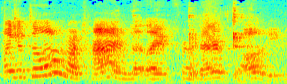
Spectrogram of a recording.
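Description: A woman's voice: on the high side, expressive, fairly quick, very noisy. A young woman at a family dinner, giving her opinions with teasing asides. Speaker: family member. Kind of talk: casual family dinner chat. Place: dining room at home. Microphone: far camera across table. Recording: echoey room, distant mic, table clatter.

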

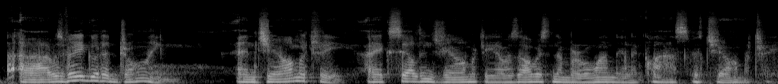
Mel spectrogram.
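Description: Unhurried older man, deep voice. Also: lively intonation. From Belgium. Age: 70s. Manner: unhurried, thoughtful storytelling with small restarts. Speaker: interviewee, engineer and company president. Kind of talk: reflective oral history interview. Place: small office, indoors, seated at a desk.

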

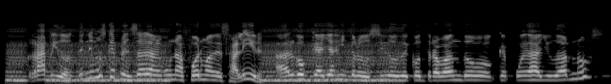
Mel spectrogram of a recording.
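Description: A woman's voice: mid-range voice, a little fast, lo-fi sound, natural voice. A woman voicing a tough, brash teenage monster girl, blunt and urgent, in a video game fan dub. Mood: irritated.

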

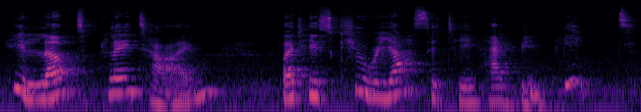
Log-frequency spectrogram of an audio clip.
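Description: Female storyteller for a picture-book read-aloud: higher-pitched, expressive, recorded in an echoey living room. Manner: careful, expressive reading with deliberate phrasing. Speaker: storyteller, channel host. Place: indoor living room by a fireplace. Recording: roomy echo, some background noise.

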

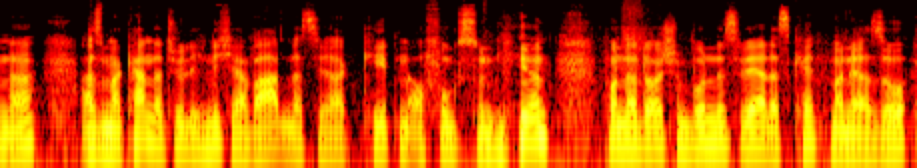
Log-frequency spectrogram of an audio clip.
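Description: Chatty young man vlogging in a forest. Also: medium pitch. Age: young adult. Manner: chatty and opinionated, many fillers and asides. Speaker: outdoor vlogger. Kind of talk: casual chat to camera. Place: outdoors in a forest. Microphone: camera held at arm's length.

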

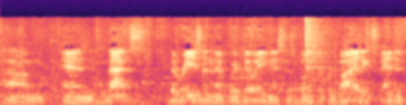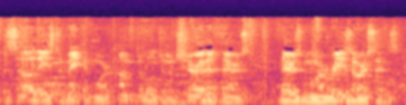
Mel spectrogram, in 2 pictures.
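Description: A man in his forties giving an earnest formal speech at a ceremony, with frequent fillers and restarts, into a stand microphone. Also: lowish voice. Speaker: corporate speaker at a donation ceremony. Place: indoor room at an event. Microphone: stand microphone at a podium. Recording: roomy, distant-miked event audio with noise.

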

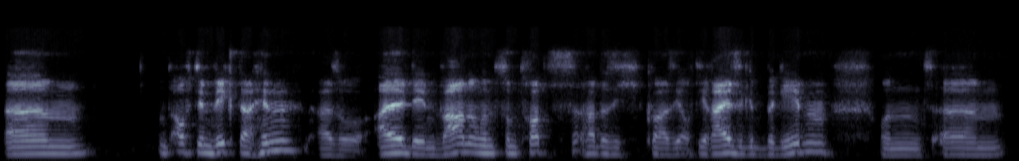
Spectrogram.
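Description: A man chatting casually as an interview guest, often halting as he searches for words. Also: medium pitch, bright, forceful tone. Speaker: radio play director and interview guest. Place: home, video call. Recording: slightly dull video call audio.

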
